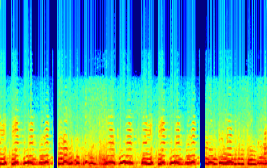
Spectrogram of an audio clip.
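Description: A flock of swans gives loud, nasal, trumpeting honks, many birds calling over one another in a steady clamour that breaks off abruptly twice.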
